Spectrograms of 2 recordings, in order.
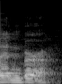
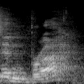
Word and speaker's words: Edinburgh: trash dates yeah uh wait and you're saying it's in bra yeah well it's not Edinburgh but like I didn't grow almost Edinburgh but there's no R after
